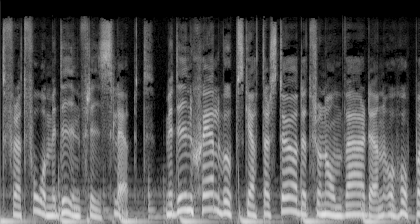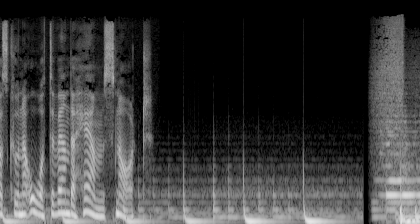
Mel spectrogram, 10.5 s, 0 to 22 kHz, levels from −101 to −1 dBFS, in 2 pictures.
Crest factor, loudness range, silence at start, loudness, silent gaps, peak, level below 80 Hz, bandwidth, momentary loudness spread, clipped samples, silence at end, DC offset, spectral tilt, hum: 16 dB; 6 LU; 0 s; -23 LUFS; 9.79-9.84 s; -6 dBFS; -28 dBFS; 16 kHz; 14 LU; under 0.1%; 0 s; under 0.1%; -5.5 dB/octave; none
